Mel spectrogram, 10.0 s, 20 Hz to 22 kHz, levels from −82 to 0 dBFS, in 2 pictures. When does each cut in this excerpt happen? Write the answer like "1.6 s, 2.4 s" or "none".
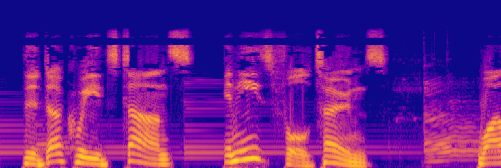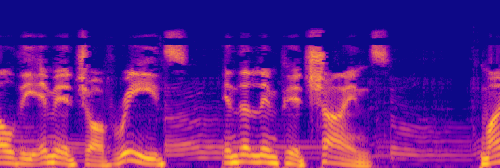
none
